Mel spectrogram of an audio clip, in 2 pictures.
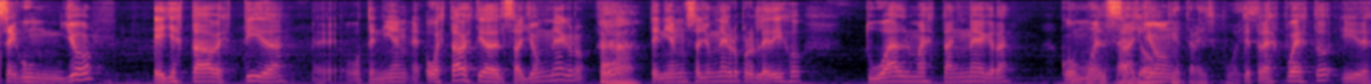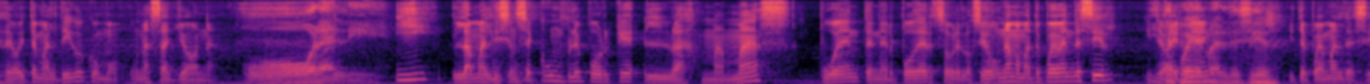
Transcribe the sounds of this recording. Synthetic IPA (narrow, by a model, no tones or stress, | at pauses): se̞ɣuŋd͡ʒo̞ | e̞ʝaest̪aβaβe̞st̪iða | ḛo̰t̪e̞niaŋʔoe̞st̪aβaβe̞st̪iðaðe̞lsaʝo̞ŋne̞ɣɾo̞ot̪e̞niaŋunsaʝo̞ŋne̞ɣɾo̞pe̞ɾo̞le̞ðixo̞ | t̪ualmae̞st̪aŋne̞ɣɾa | komoelsao̞ŋet̪ɾasweket̪ɾaespwe̞st̪o̞iðe̞zðe̞o̞jt̪e̞mald̪iɣo̞ko̞mo̰ṵnasaʝo̞na̰oɾalei | lamald̪isjo̞nse̞kumple̞po̞ɾke̞lasmamas | pwe̞ð̞e̞nt̪e̞ne̞ɾpo̞ðe̞ɾso̞βɾe̞lo̞sihosunamãmat̪e̞pwe̞ðeβe̞nd̪e̞siɾ | it̪e̞βaiɾjeŋald̪esiɾit̪epwe̞ðemald̪e̞siɾ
